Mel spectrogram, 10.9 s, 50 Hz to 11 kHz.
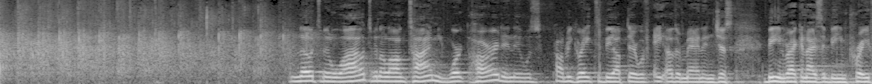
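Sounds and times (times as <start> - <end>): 
crowd applauding: 0.0 - 3.7
speech: 3.6 - 10.8.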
